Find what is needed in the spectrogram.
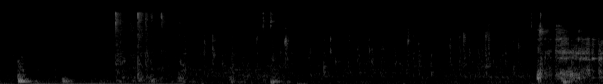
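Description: Faint, irregular keystrokes of typing on a computer keyboard, in short scattered runs.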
